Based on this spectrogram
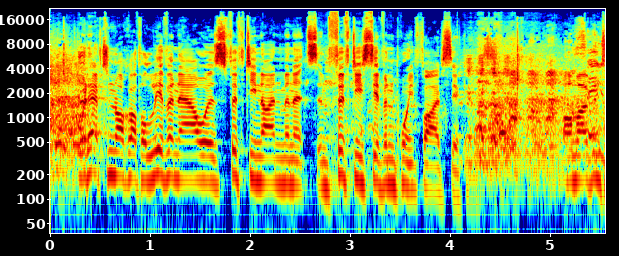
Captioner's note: laughter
